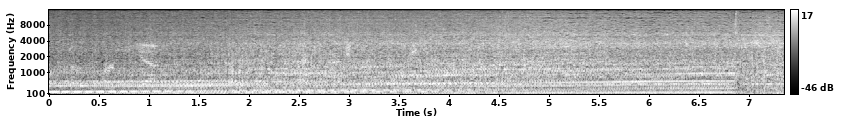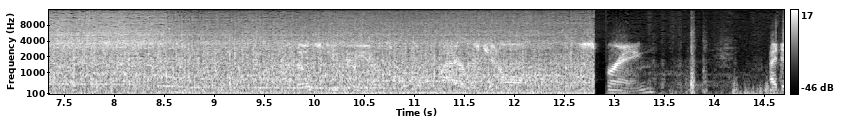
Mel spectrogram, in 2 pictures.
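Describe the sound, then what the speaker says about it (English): A car fitted with a Holley 4160 vacuum-secondary carburetor accelerates in a third-gear roll-on, its engine drone rising steadily in pitch and loud throughout, ending with a sudden cut and a few faint knocks. "Now here's a 3rd-gear roll-on, which is a little slower, and it gives you more accurate understanding of RPM."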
